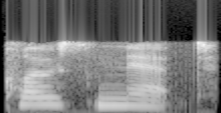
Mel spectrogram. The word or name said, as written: close-knit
